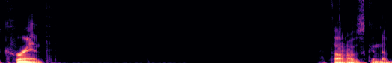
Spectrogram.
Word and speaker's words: Corinth: Porter's Corners near a town that I can't pronounce. Corinth? Yeah, it's Corinth.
